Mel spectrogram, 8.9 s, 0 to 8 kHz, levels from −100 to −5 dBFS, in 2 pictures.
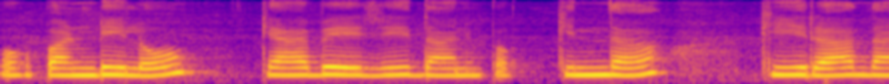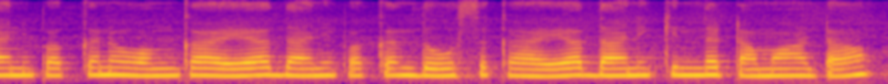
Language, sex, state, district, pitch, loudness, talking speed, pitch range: Telugu, female, Telangana, Hyderabad, 220 Hz, -16 LUFS, 110 wpm, 215-230 Hz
